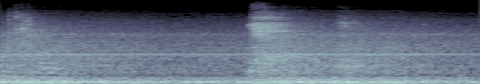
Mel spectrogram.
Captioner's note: coughing offstage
